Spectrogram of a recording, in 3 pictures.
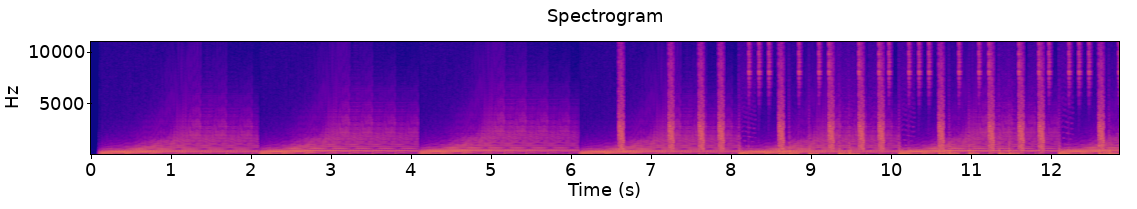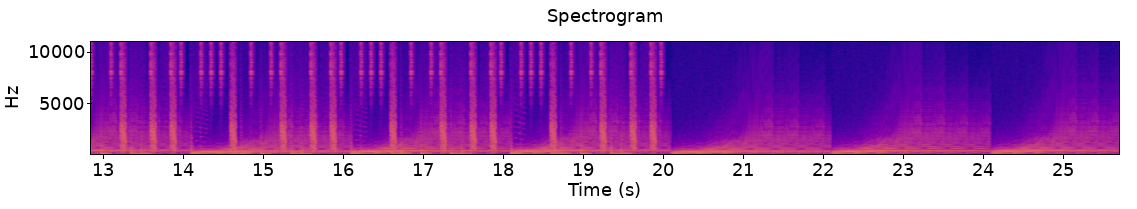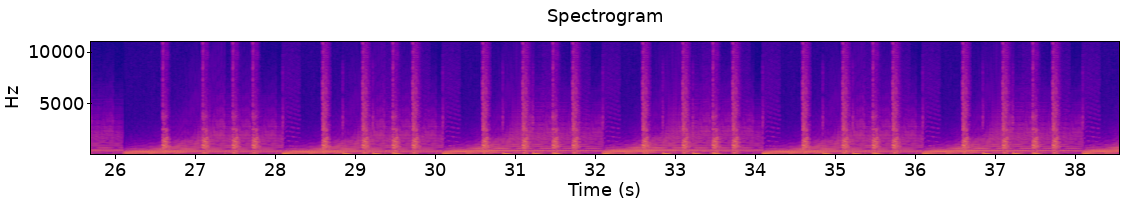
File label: three beats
